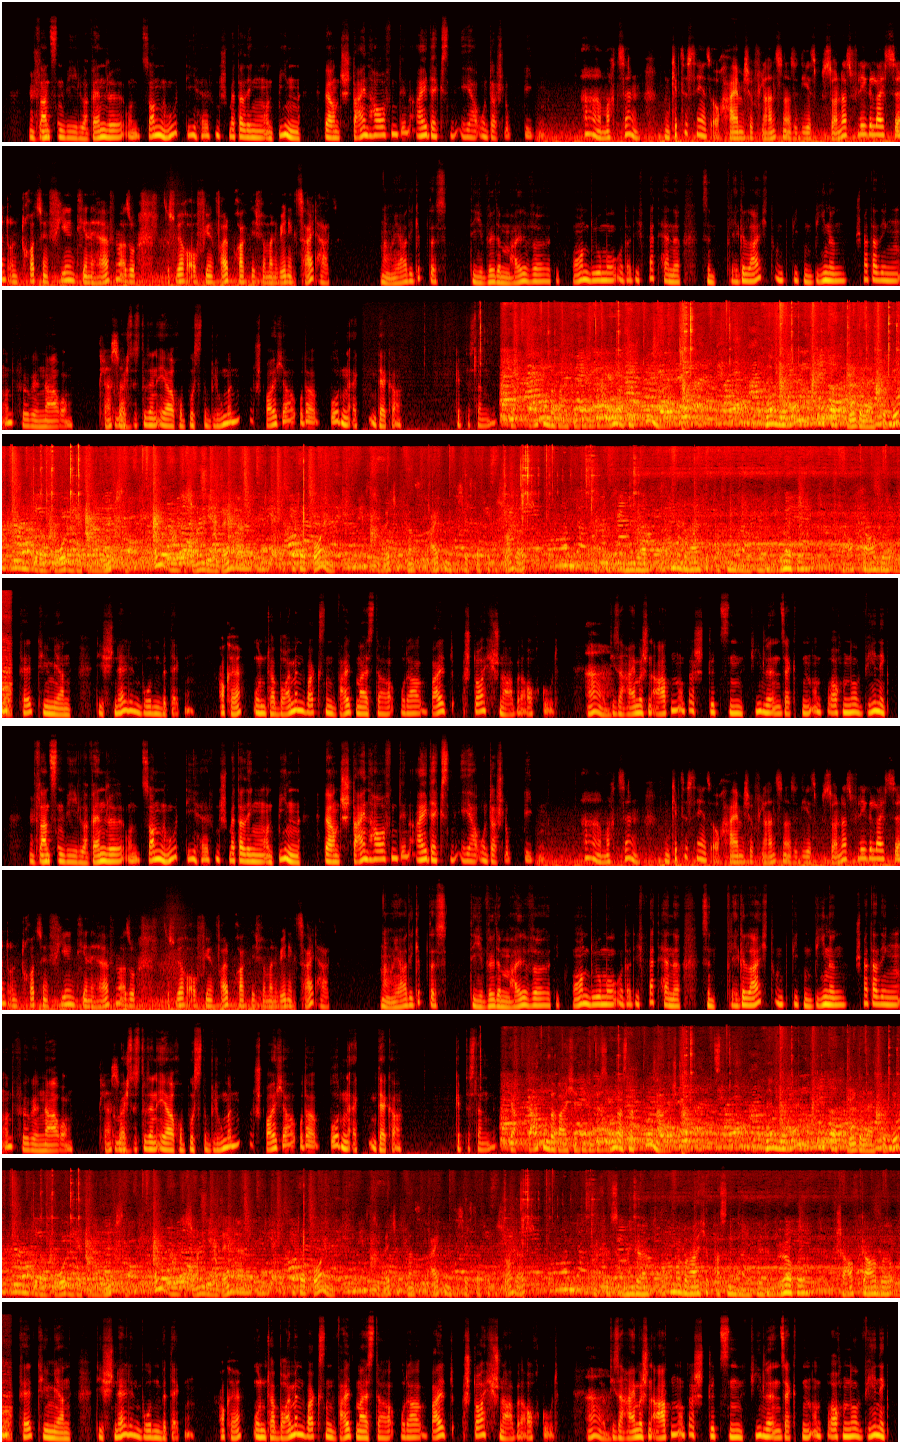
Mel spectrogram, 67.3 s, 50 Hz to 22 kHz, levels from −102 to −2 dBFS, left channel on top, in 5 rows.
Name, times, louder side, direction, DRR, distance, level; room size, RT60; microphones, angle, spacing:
voice 1, 0.5-4.5 4.8-8.2 19.1-20.1 20.5-21.7 22.0-26.1 26.4-28.0 28.6-30.5 30.9-32.9 33.7-37.7 49.3-52.5 52.9-54.9 55.3-56.8 57.7-60.5 60.8-62.2 62.9-67.1, right 2 dB, 35° right, 1.1 m, -43 dB
sound 1, 8.0-17.9, right 1 dB, 10° right, 0.6 m, -56 dB
voice 2, 8.7-18.4 28.4-28.8 38.4-45.7 45.9-48.4 57.1-57.5 62.6-63.0, left 2 dB, 25° left, 0.6 m, -45 dB
sound 2, 32.4-41.8 42.0-45.4 45.6-45.7 46.0-50.3, left 12 dB, 70° left, 1.5 m, -48 dB
sound 3, 34.4-54.0, left 4 dB, 50° left, 1.0 m, -41 dB
open air
head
